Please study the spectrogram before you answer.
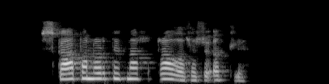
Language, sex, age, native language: Icelandic, female, 20-29, Icelandic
